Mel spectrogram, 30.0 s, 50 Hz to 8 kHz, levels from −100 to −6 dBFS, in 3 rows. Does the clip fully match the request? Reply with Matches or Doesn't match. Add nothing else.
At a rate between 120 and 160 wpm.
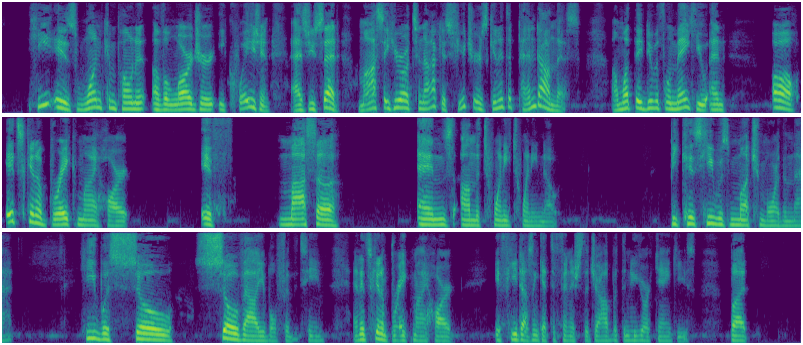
Matches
